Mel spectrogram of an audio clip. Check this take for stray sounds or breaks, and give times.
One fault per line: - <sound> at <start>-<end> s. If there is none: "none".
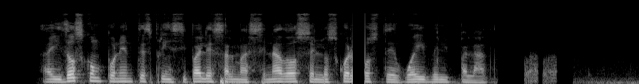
- dropout at 3.5-3.6 s
- laugh at 5.2-5.6 s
